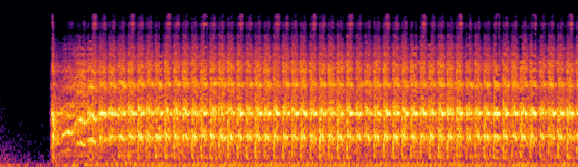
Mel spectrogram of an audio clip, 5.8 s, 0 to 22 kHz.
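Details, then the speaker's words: 1998 Ford Ka, rebuilt Endura 1.0 8v engine before first start, oil pressure gauge fitted: starter spins engine evenly at three to four beats a second with steady whine, no firing; healthy cranking to build oil pressure, which rose. "como vocês viram aí eu dei lhes motor girar o motor de arranque que eu queria ver se ia levantar a pressão de óleo"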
